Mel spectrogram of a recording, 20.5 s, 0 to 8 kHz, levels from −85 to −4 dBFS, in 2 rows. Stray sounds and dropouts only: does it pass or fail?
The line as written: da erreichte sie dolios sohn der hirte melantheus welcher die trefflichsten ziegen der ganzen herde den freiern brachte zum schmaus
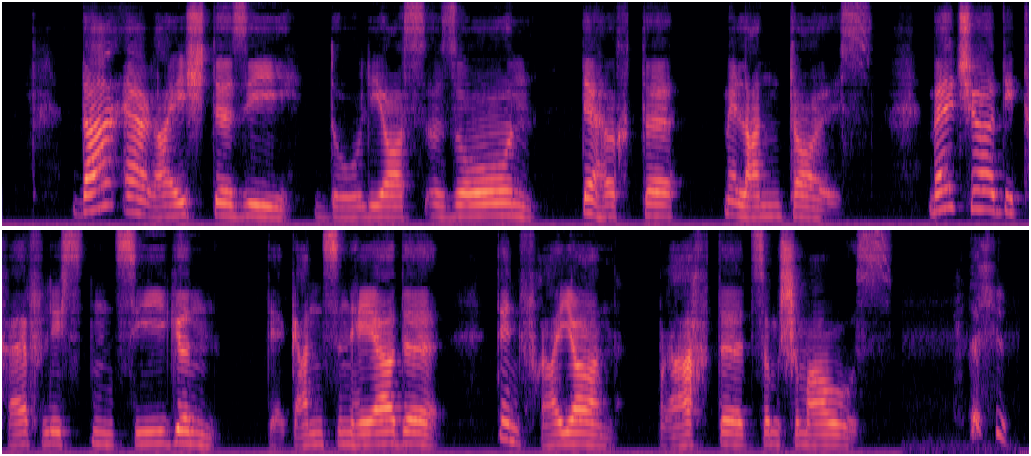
fail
